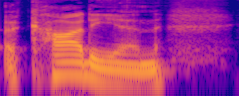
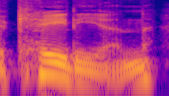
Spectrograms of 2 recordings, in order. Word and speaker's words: Akkadian: You did an amazing job discussing the stories, and my only correction is that the second A in a I guess what I pronounced Akkadian is pronounced with the long A like hey, so that'd be Akkadian and I guess this, of course, refers to the ancient Mesopotamian culture, the, yes.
